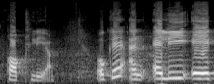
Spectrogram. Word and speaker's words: cochlea: English language में हम सिलेबिकेट करते हैं, मतलब COCH इज one sound, a slash, so that's cock, and then you pronounce it as cochlea, okay, and LEA का अलग pronunciation।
